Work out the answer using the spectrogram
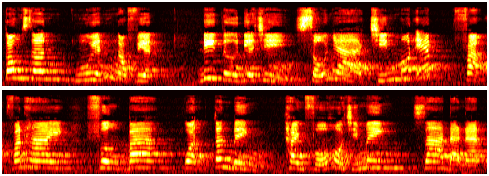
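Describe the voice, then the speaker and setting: A woman reading a formal, measured official announcement as a commune radio announcer over a public loudspeaker. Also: high-pitched. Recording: echoey loudspeaker, long reverb, background noise.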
